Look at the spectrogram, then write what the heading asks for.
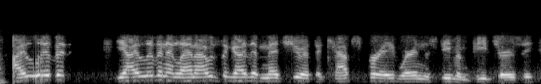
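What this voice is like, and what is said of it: Hoarse, strained voice. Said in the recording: “My voice is shot from the game yesterday”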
